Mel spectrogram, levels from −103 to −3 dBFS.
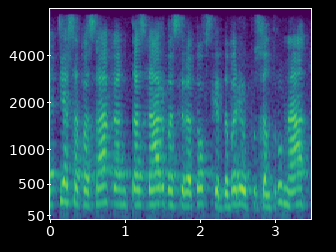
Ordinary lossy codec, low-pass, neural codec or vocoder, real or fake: AAC, 32 kbps; 7.2 kHz; vocoder, 22.05 kHz, 80 mel bands, Vocos; fake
